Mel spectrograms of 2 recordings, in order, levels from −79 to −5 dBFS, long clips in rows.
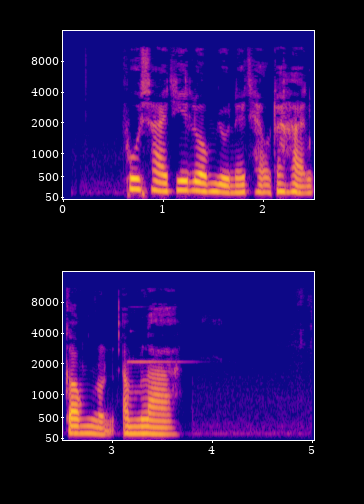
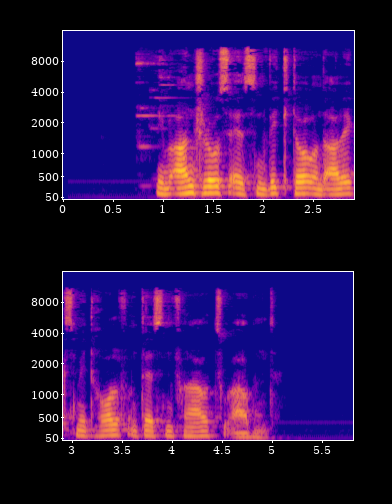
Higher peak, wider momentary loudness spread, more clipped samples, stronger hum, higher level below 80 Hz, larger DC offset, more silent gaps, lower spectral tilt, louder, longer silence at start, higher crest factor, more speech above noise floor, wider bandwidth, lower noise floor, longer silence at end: about the same, -2 dBFS vs -2 dBFS; second, 6 LU vs 11 LU; neither; neither; second, -62 dBFS vs -48 dBFS; neither; neither; first, -7.5 dB/octave vs -4.5 dB/octave; about the same, -20 LUFS vs -21 LUFS; about the same, 0.65 s vs 0.7 s; about the same, 20 dB vs 20 dB; second, 41 dB vs 46 dB; about the same, 11.5 kHz vs 11.5 kHz; second, -60 dBFS vs -68 dBFS; first, 1.35 s vs 0.8 s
